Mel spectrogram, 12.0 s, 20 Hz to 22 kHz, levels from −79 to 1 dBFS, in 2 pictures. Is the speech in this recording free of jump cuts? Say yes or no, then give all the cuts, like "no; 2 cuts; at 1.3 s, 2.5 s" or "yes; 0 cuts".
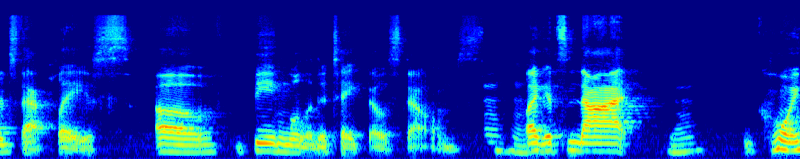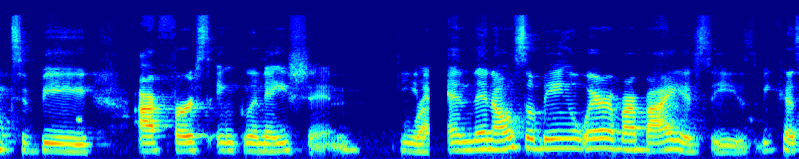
no; 1 cut; at 9.2 s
